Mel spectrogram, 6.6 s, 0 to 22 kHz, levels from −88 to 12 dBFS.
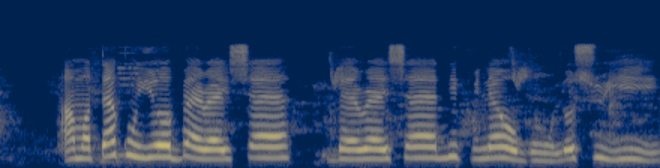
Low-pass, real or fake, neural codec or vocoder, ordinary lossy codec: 7.2 kHz; real; none; none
